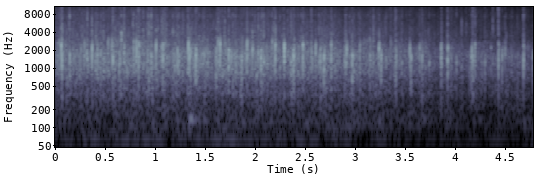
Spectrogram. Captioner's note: applause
